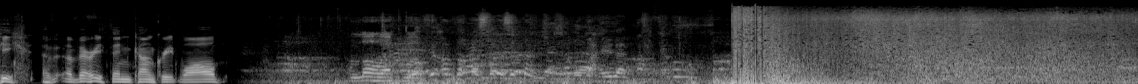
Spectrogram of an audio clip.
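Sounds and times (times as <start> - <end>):
speech: 0.0 - 2.3, 3.5 - 7.6
bomb explosion in residential neighborhood: 7.3 - 11.3
sustained rushing roar of rumble and falling debris: 7.3 - 11.3.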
